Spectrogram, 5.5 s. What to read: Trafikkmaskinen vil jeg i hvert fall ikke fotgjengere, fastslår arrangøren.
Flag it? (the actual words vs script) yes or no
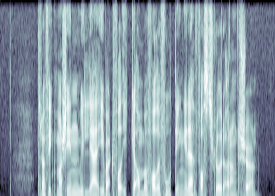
yes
